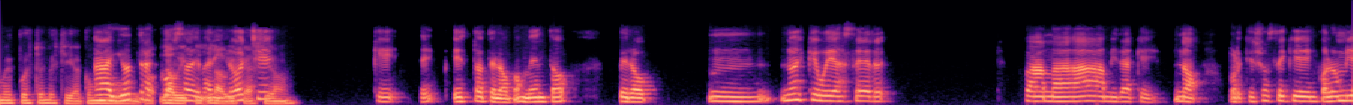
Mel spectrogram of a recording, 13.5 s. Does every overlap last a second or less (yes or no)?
no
